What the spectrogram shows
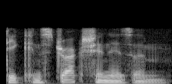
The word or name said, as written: deconstructionism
